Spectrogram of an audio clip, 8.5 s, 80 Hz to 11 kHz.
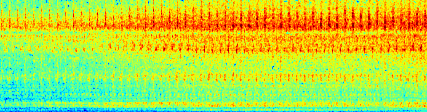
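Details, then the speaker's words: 2008 Honda Accord Coupe, 3.5L V6 at idle: fast, even, loud top-end ticking about three per second, louder on acceleration; cause unknown, owner has read it may need a valve adjustment. "I've been having some problems with the car and it's been doing this major ticking noise and I when I say major I mean it's really loud"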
